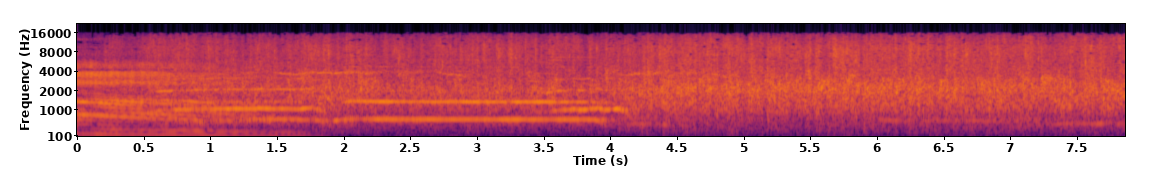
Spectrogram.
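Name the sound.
audience applause and cheering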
